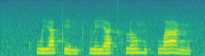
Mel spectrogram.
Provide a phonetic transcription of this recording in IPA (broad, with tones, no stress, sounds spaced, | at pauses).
kʰ w i˦˥ a̯ t i˨˩ n pʰ l i˧ a̯ kʰ l o˥˩ m k w a˥˩ ŋ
